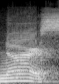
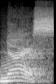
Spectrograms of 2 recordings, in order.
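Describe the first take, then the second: Both takes have the same delivery.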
